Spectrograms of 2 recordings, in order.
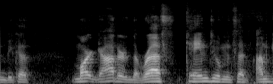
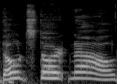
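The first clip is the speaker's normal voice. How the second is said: higher-pitched scream; 14 semitones higher than usual. Retelling what a coach yelled at a fighter: imitating a coach screaming. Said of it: "Covington's coach was screaming at Masvidal".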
